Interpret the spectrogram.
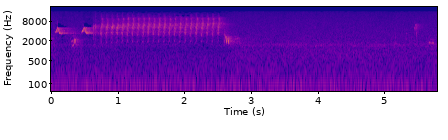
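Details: Common nightingale singing in woods near Burgh-Haamstede, Netherlands, on 18 May 1983, taped on a portable cassette recorder: a brief whistled note, then a fast buzzy rattle of about twenty pulses lasting two seconds, followed by quiet with faint notes.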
